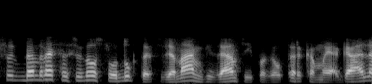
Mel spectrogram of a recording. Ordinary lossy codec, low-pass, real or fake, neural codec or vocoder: MP3, 32 kbps; 3.6 kHz; fake; codec, 16 kHz, 0.7 kbps, FocalCodec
